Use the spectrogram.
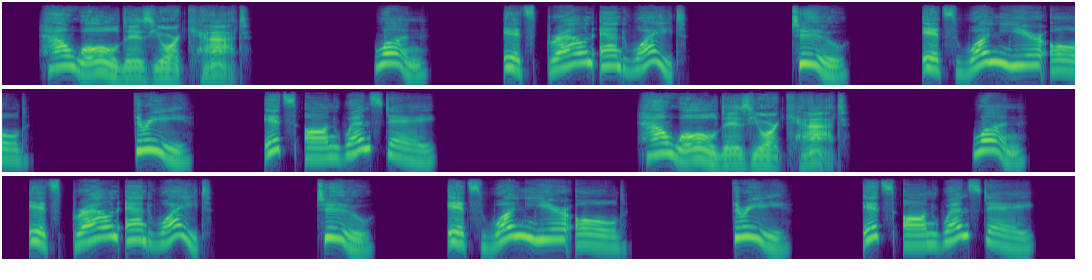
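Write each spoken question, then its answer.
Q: How old is your cat?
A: 2: It's 1 year old.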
